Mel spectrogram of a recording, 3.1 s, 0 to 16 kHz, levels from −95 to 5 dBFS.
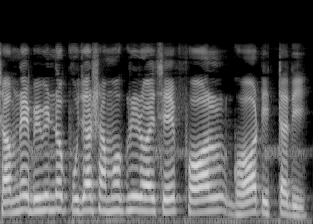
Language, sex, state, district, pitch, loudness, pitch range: Bengali, male, West Bengal, Cooch Behar, 215 Hz, -14 LUFS, 190-225 Hz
